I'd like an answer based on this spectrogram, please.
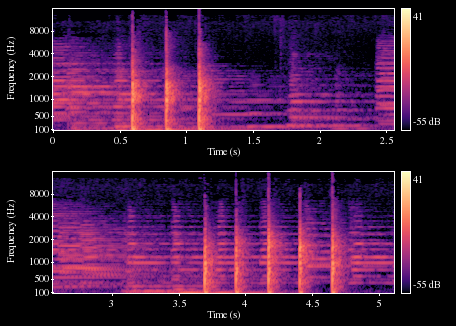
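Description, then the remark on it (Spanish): Three firm knocks on a cabin door, a short pause, then a quicker run of five more knocks, loud over a soft tonal background hum. “Durante un rato tus llamados no tienen respuestas. Pero por fin, Javier abre la puerta.”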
